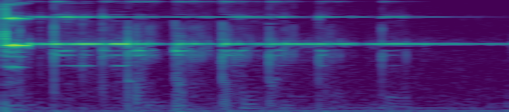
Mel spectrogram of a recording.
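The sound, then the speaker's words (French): A doorbell rings loudly with a rapid, rattling high-pitched trill of quick repeated strikes lasting about a second and a half, then trailing off into a brief ringing tail. No voices. “Un après-midi, l'on sonne à sa porte.”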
